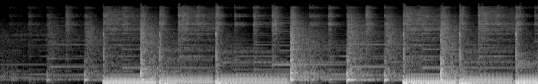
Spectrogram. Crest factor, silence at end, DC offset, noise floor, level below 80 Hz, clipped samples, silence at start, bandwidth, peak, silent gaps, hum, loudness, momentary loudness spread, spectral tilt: 14 dB; 0 s; under 0.1%; -38 dBFS; -20 dBFS; under 0.1%; 0.1 s; 17.5 kHz; -2 dBFS; none; none; -18 LUFS; 16 LU; -5.5 dB/octave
